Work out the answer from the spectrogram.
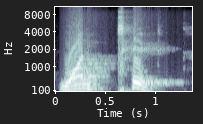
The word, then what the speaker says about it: wanted: Exceptions ये बताता है कि WANTED, सो we have to pronounce it एज वांटेड। तो हम इसको क्या प्रोनाउंस करेंगे, वांटेड।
